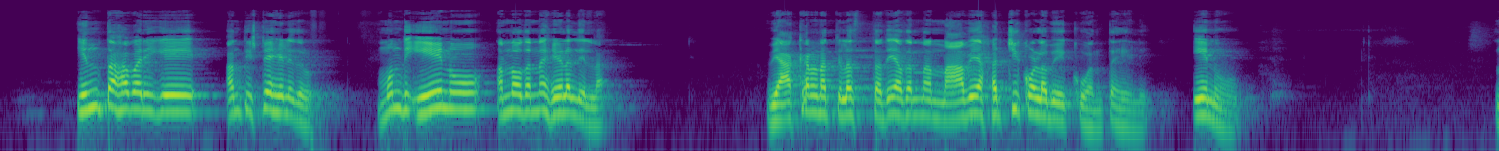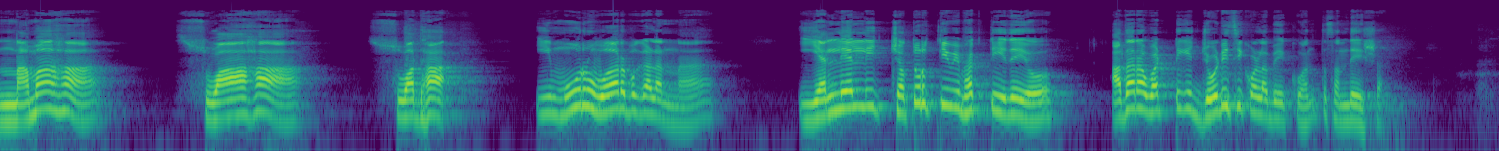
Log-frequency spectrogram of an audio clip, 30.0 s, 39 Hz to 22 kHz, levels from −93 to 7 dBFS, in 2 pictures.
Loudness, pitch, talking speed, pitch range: -14 LUFS, 190 Hz, 60 wpm, 155-220 Hz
